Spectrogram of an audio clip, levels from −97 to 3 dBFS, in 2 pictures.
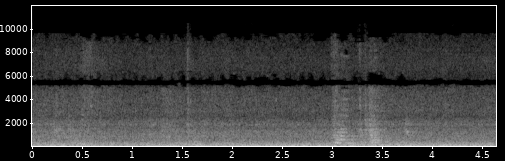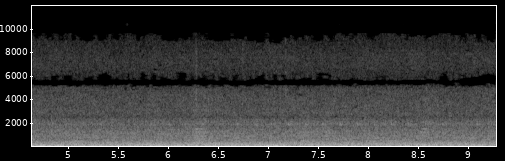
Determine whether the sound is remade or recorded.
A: remade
